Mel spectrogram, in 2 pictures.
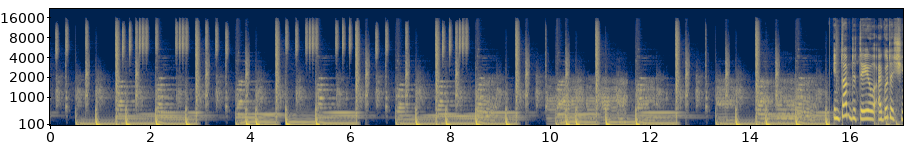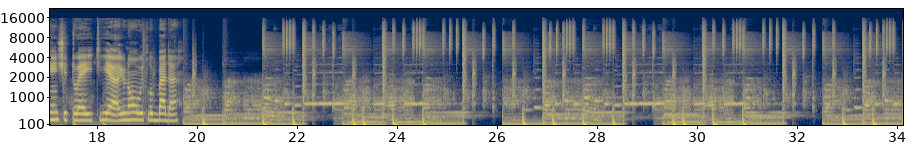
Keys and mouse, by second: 6.0-8.1 middle drag, 9.0-12.7 middle drag, 13.2-14.6 middle drag, 16.4-19.2 drag, 23.4-26.9 drag, 28.5-29.6 middle drag, 29.7-31.6 middle drag, 32.6-33.5 middle drag.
